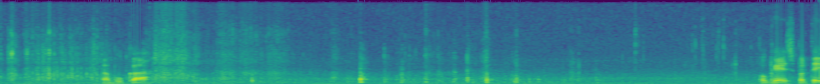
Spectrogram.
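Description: A cardboard box is opened and handled with dull knocks.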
